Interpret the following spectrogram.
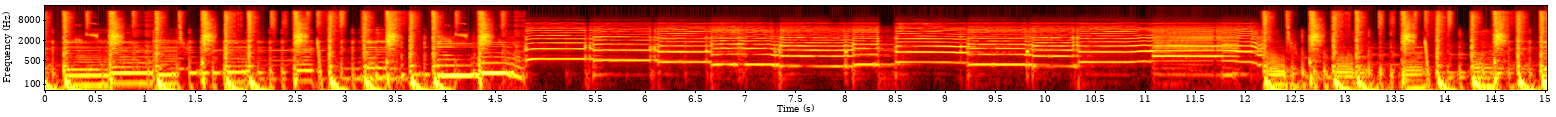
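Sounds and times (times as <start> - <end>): full band with driving beat: 0.0 - 4.8, 12.2 - 15.0
distorted electric guitar melody: 0.0 - 15.0.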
